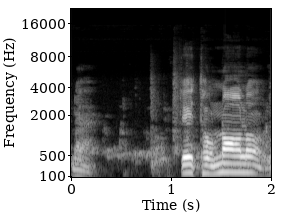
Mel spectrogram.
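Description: A man talking, with a brief pause in the first second that holds only a faint low murmur.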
